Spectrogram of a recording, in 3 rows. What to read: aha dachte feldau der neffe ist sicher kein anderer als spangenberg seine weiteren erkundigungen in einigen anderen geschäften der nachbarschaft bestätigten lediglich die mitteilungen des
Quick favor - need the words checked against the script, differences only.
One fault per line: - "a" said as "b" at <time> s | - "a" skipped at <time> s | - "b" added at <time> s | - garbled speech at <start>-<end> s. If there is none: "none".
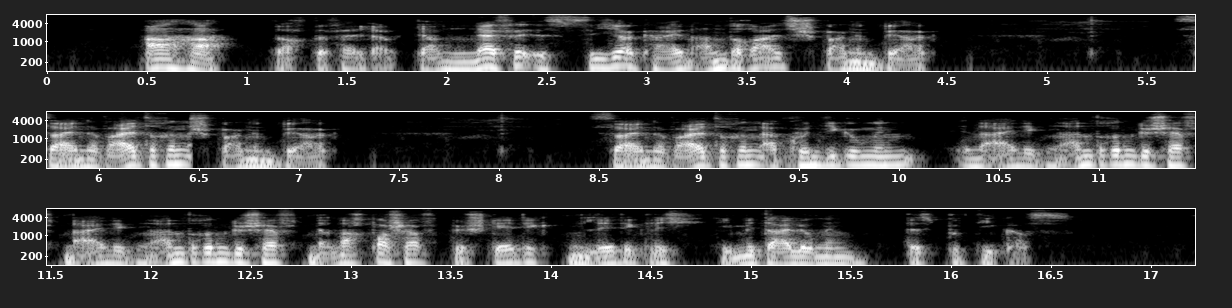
- "spangenberg seine weiteren" added at 6.5 s
- "einigen anderen geschäften" added at 11.6 s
